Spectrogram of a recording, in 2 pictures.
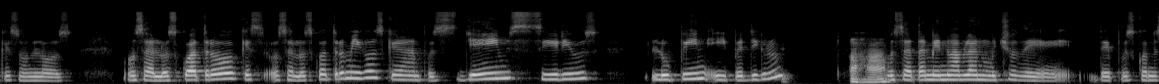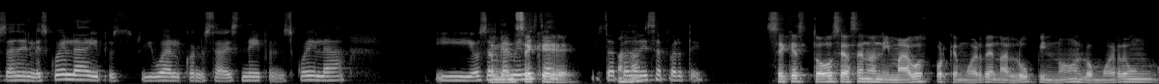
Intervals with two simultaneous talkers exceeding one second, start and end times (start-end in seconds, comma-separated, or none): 16.4-18.1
